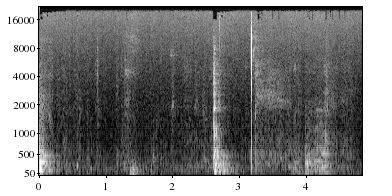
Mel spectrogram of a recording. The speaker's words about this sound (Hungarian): Kirakom a három széket. Hm, legyen így.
